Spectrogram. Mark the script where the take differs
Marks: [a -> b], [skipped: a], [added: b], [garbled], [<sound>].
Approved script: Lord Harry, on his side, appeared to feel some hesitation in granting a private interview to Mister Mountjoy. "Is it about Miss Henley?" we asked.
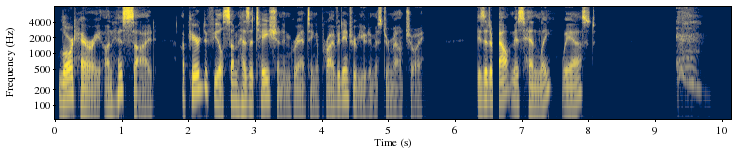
Lord Harry, on his side, appeared to feel some hesitation in granting a private interview to Mister Mountjoy. "Is it about [dropout] Miss Henley?" we asked. [throat clearing]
